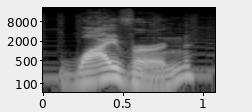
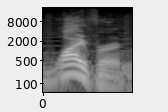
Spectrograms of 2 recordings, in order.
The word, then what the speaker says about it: wyvern: journey on this of wyvern I thought it was Wy V RN is wyvern like the letter Y then people were like no it's wyvern so then I felt embarrassed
